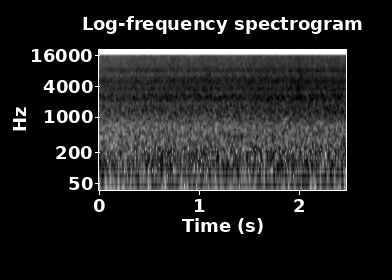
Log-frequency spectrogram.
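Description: Muddy river in flood rushing fast over rocks and wreckage: a steady, even rush of floodwater.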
